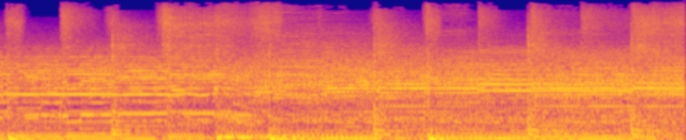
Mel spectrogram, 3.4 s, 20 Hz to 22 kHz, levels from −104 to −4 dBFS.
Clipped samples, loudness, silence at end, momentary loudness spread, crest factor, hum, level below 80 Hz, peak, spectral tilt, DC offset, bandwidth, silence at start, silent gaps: under 0.1%; -11 LUFS; 0 s; 2 LU; 12 dB; none; -22 dBFS; 0 dBFS; -3.5 dB/octave; under 0.1%; over 20 kHz; 0 s; none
